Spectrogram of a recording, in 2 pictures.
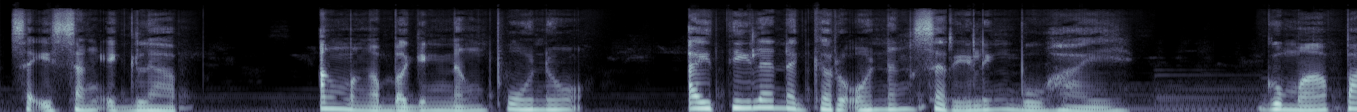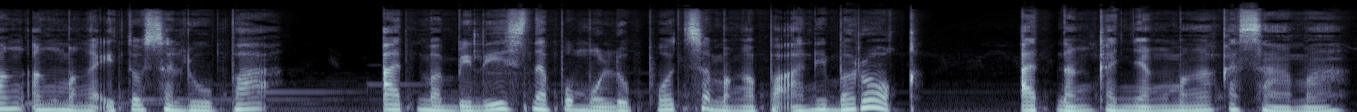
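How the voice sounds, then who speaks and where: Female Filipino audiobook narrator, lower register, measured and suspenseful delivery, soft music underneath. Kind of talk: dramatic scripted story narration.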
